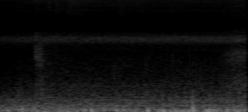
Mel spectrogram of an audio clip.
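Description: Low rumbling handling noise on a phone's microphone as the phone is moved about, with a faint tick or two.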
